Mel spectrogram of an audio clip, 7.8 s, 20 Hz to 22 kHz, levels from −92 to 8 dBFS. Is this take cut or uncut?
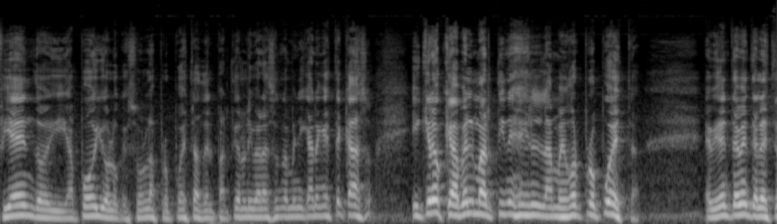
uncut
